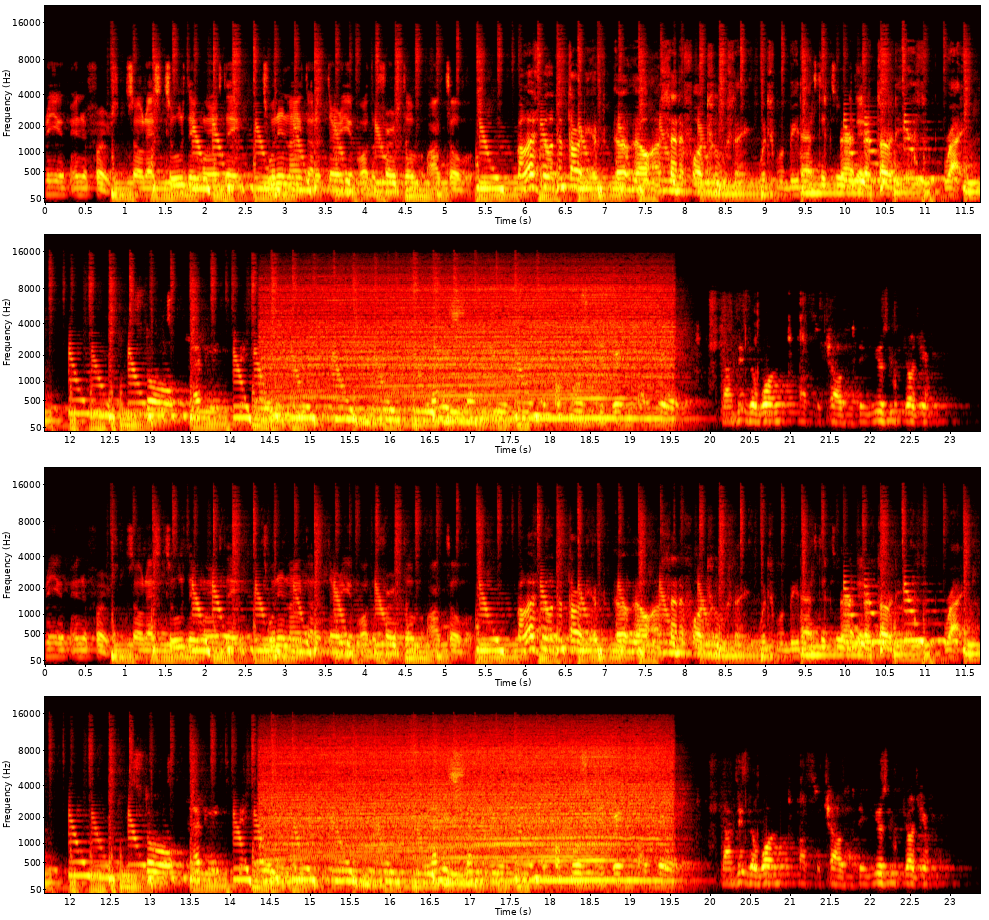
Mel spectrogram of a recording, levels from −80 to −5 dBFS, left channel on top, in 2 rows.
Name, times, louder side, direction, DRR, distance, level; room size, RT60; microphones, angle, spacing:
voice 1, 0.0-5.3 9.5-10.3 20.0-20.4 21.4-21.6, left 2 dB, 85° left, 10 dB, 1.3 m, -28 dB
sound 1, 0.8-18.3, left 1 dB, ahead, 1.3 m, -25 dB
voice 2, 5.9-9.6 9.9-11.6, left 2 dB, 60° left, 8 dB, 1.2 m, -25 dB
voice 3, 12.8-15.1 16.4-17.5 17.9-19.6 20.1-22.7, right 1 dB, 85° right, 7 dB, 2.0 m, -28 dB
sound 2, 14.3-19.6, right 2 dB, 45° right, 2.2 m, -26 dB
24.5 x 19.5 x 8.3 m, 0.73 s
head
